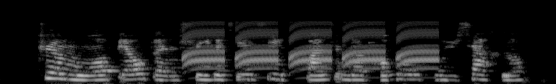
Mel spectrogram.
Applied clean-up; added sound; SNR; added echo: classical method WPE with log-MMSE.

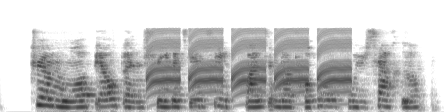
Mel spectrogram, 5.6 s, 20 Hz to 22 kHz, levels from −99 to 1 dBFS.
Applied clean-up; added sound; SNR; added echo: none; Alarm; 4 dB; reverberation time 0.2 s.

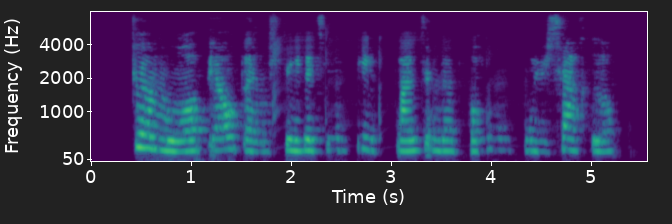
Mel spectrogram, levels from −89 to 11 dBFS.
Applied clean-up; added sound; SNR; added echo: neural mask model DeepFilterNet 3.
